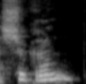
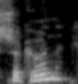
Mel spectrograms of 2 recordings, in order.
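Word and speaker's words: شكرا: I try to say thank you in Arabic, Standard Arabic, and I've been learning it from my colleagues, so I think it's shukran.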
